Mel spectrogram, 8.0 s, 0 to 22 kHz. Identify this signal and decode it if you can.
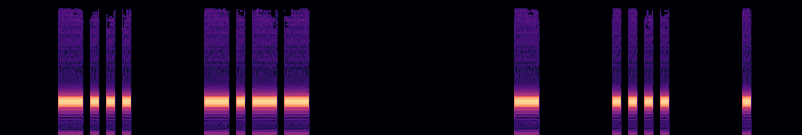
Morse code, heard as a keyed tone, about 15 wpm, spaced as for 8 wpm, 1000 Hz. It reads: BY THE
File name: qotdfiles / 8wpm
